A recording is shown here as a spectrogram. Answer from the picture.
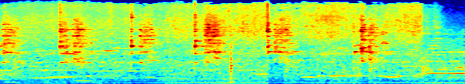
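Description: Steak frying in a hot pan: a steady sizzle with scattered sharp crackles and spits, over a low steady hum.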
